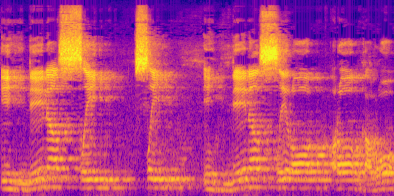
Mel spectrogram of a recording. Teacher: Huruf yang isti'la bunyinya tebal, tetapi kerana dia baris kasrah, maka dia tidak ada muncung. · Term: huruf isti'la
